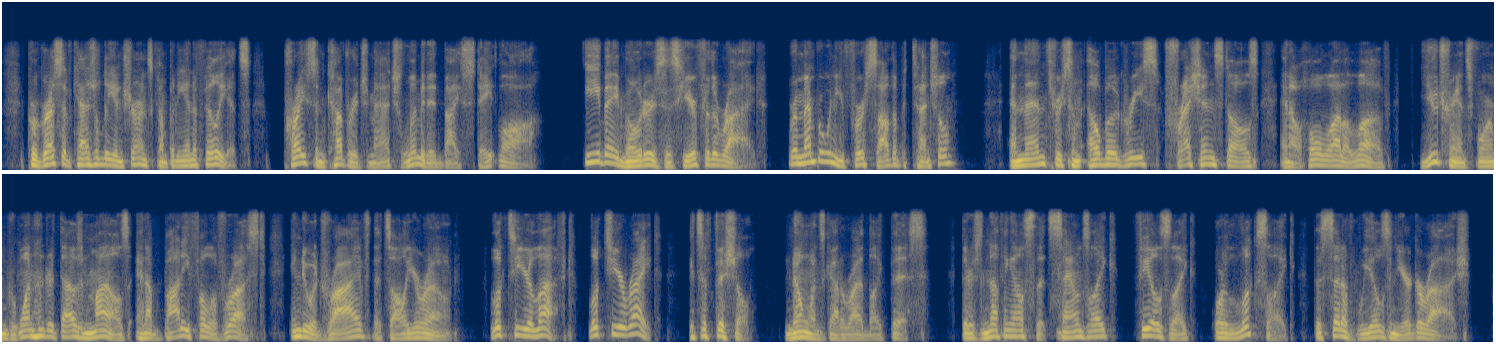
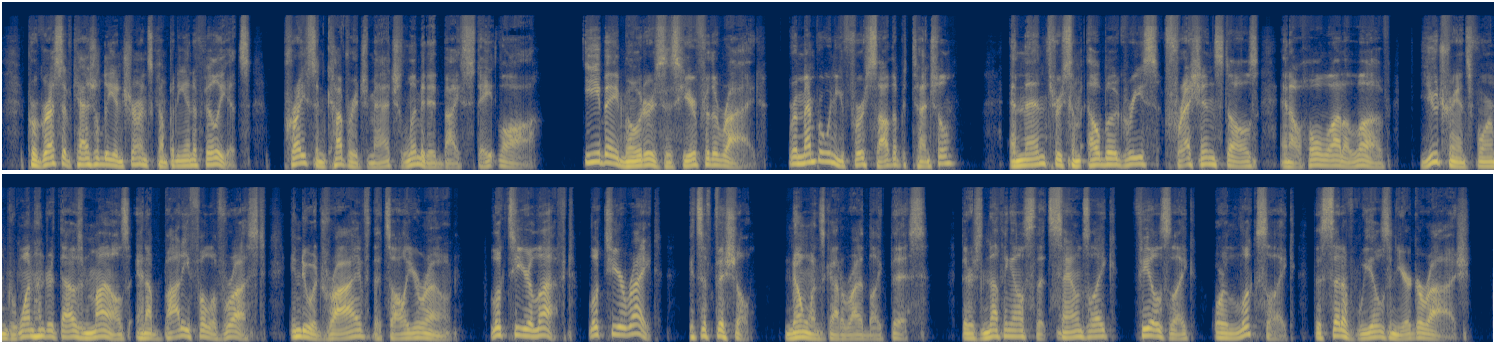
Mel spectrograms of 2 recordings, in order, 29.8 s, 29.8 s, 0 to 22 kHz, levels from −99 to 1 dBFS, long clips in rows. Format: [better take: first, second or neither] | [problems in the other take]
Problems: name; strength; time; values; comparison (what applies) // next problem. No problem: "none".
second | garbled, watery; badly; nothing above 8 kHz; slightly in the second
